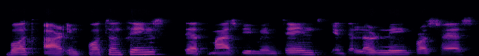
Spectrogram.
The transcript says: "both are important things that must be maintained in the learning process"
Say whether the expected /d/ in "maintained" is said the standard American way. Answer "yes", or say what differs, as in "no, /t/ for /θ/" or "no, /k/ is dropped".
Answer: yes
